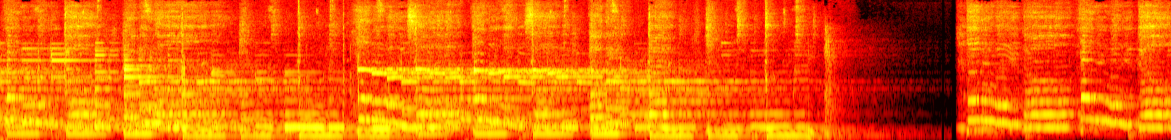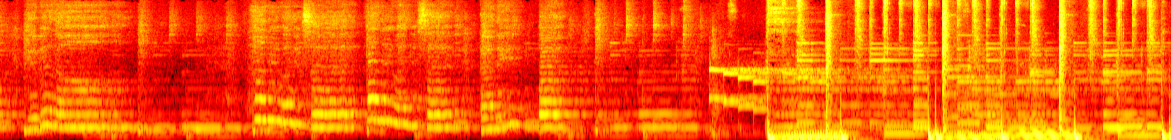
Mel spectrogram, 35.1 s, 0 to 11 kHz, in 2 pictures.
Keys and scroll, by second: 1.9 ctrl+d, 8.0 ctrl+t.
